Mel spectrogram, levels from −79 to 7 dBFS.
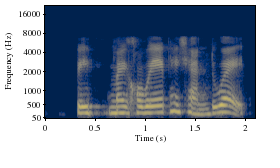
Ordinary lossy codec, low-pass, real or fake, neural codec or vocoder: none; 7.2 kHz; real; none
